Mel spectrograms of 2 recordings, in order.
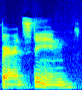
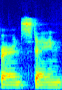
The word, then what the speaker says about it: Berenstain: It's not pronounced Berenstain. Quit saying that because it is, in fact, Berenstain Bears. Mm-hmm. So we even say it wrong. Not only do we remember it being spelled wrong, but we are still saying it wrong, even though we know how it's spelled now.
